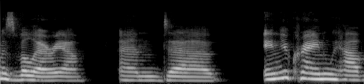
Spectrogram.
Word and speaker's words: Valeria: But I figured that for English speaking people, it's much easier to pronounce it as Valeria or Valerie.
